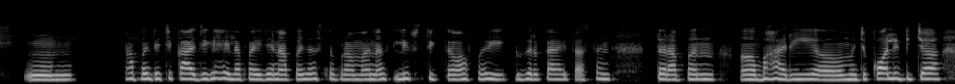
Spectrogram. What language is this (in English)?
Marathi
